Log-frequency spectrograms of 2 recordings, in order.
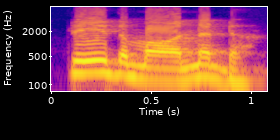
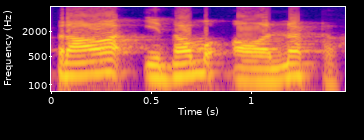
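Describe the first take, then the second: First: The words are merged together into one run. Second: The words are split apart and said separately. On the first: "यहां लिखा है प्रेद मानंग मानड" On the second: "उसको तोड़ेंगे तो आएगा"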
